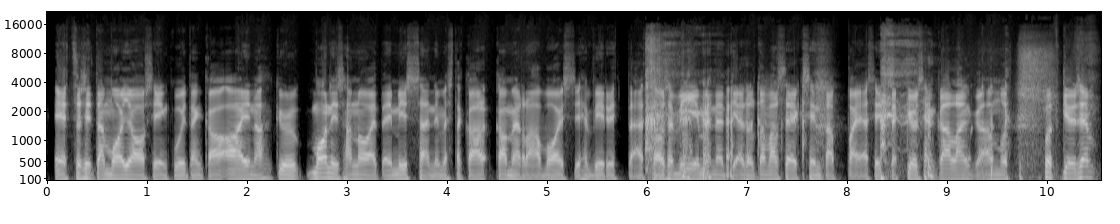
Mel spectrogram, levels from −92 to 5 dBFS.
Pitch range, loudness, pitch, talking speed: 90-110 Hz, -21 LUFS, 100 Hz, 195 wpm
